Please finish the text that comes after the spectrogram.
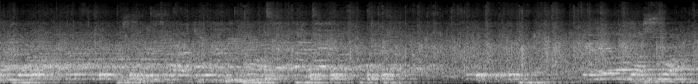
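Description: A church congregation cheers and applauds in acclamation, a loud, dense crowd roar with clapping that carries on steadily and swells in waves, with voices shouting throughout.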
